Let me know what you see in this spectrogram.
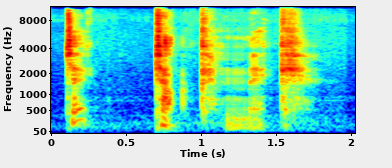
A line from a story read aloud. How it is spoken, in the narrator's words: he muttered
